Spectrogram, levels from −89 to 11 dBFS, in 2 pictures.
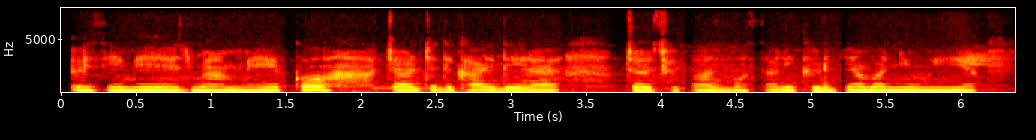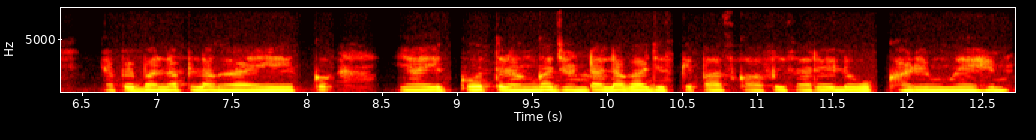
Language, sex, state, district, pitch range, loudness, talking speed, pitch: Hindi, female, Uttar Pradesh, Budaun, 255-270 Hz, -15 LUFS, 180 wpm, 260 Hz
